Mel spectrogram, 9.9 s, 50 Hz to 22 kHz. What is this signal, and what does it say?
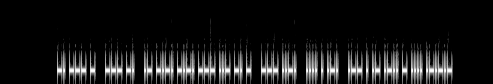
Morse code, heard as a keyed tone, about 40 wpm, 700 Hz. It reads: NOT ON ACCOUNT OF HER WEALTH.
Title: Sentences from Top 1200 Words 40wpm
